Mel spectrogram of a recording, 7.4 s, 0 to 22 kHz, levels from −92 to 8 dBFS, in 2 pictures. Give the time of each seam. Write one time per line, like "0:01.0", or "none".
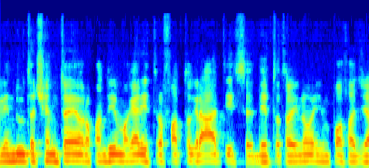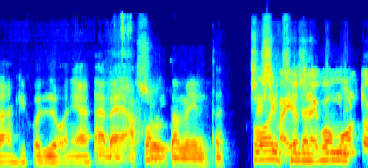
none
